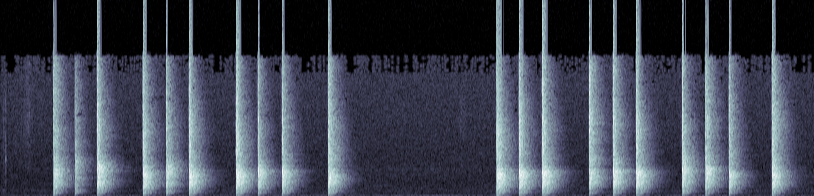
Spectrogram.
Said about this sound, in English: Okay, the last one is just your hands. So you just need your hands to do some clapping. And can you listen carefully to the pattern first?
